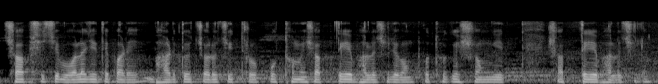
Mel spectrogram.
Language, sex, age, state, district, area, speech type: Bengali, male, 18-30, West Bengal, Purba Bardhaman, urban, spontaneous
